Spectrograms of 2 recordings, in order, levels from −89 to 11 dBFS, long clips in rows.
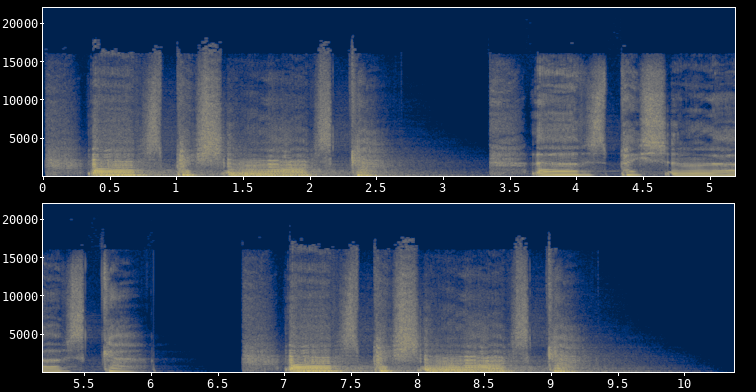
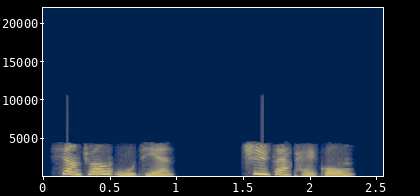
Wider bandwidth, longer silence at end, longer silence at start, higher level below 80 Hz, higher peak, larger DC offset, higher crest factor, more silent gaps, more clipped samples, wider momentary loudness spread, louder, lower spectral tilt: first, 18 kHz vs 4.6 kHz; first, 0.9 s vs 0.2 s; about the same, 0.05 s vs 0.15 s; second, -64 dBFS vs -52 dBFS; about the same, -2 dBFS vs 0 dBFS; neither; about the same, 18 dB vs 16 dB; second, none vs 1.02-1.49 s; neither; first, 16 LU vs 6 LU; second, -20 LUFS vs -14 LUFS; second, -4.5 dB/octave vs -8 dB/octave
